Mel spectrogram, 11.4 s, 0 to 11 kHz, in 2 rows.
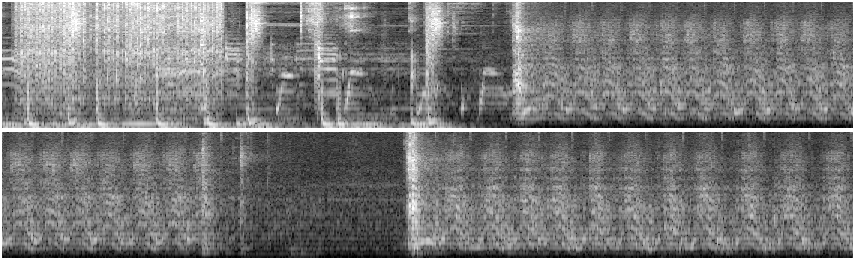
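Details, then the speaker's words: Supercharged barn-find Porsche 924, first turnover after a clutch change and exhaust refit: slow, uneven, hesitant cranking with a sluggish starter before the engine catches and settles. The owner suspects the starter motor is gummed up again; this is not confirmed. "I think it's that starter motor getting gummed up again"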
